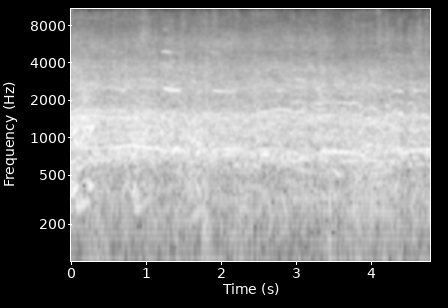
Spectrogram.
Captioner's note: donkey brays; all laughing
